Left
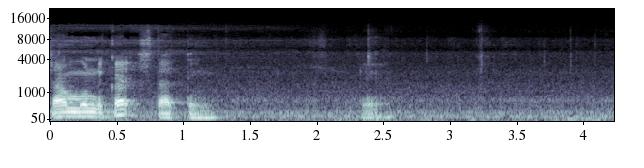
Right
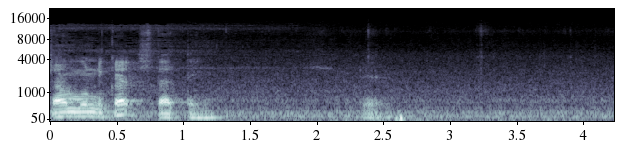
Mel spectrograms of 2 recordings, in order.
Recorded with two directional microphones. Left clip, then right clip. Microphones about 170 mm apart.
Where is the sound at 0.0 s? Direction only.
30° left (ahead or behind).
